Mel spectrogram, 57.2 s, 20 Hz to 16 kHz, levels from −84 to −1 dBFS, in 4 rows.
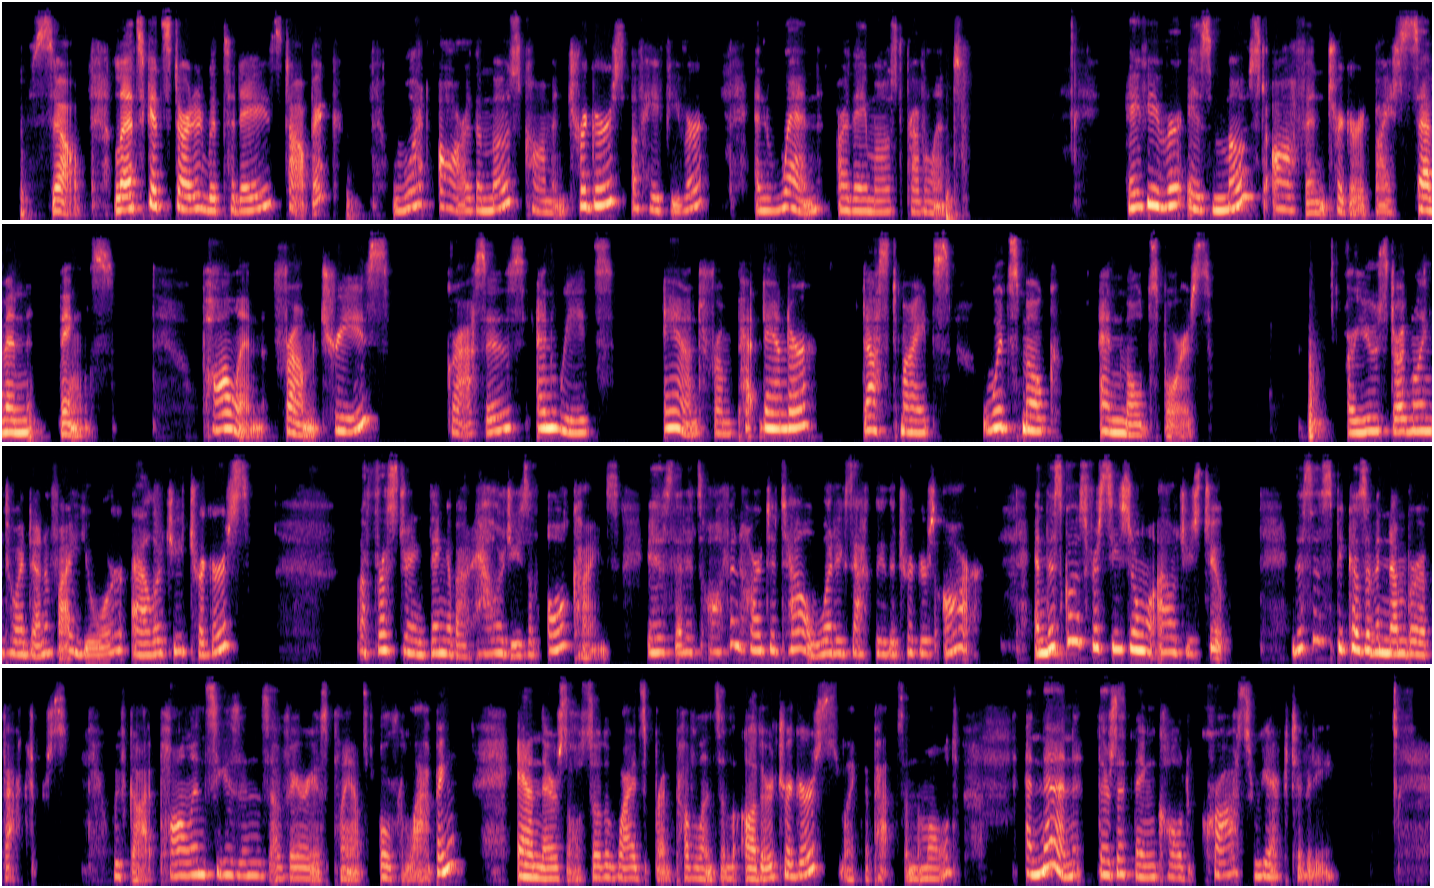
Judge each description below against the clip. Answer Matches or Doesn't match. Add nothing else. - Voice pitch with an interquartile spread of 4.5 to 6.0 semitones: Matches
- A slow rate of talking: Matches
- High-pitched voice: Matches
